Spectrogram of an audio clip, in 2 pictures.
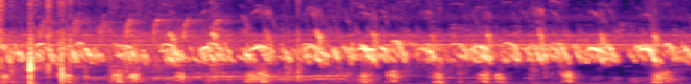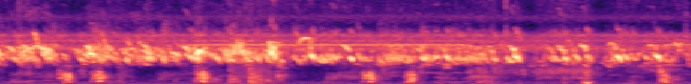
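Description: Young bantam and labuyo cross chickens, a free-range batch, clucking and peeping continuously in a dense overlapping chorus, close by, with no talking.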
